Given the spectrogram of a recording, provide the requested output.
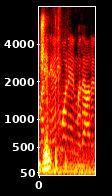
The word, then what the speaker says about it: GIMP: It's not pronounced GIMP, it's pronounced GIMP.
